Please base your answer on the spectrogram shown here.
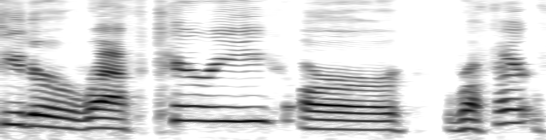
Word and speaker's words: Raftery: I wanted to make sure I got your name pronunciation right. But I'm going to go with Brian Rafty.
